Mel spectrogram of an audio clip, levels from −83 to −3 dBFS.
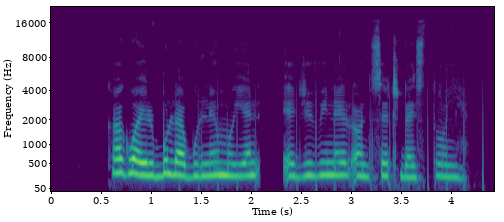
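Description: From 1.28 s to 4.33 s a steady ticking runs over the speech, around fifteen sharp, similar clicks at a regular 5.4 per second, roughly as loud as the speech itself. This train of clicks most likely comes from electrical interference or a faulty connection or power supply.

At 2.09 s the speech drops to silence for 0.24 s and then picks up again exactly where it stopped, at 2.33 s. This rebuffering stall happened because the player ran out of downloaded audio and waited for more. Nothing is lost, but 237 ms is added.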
